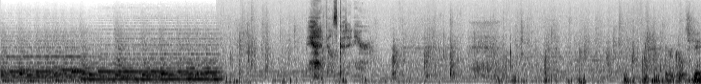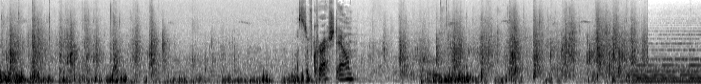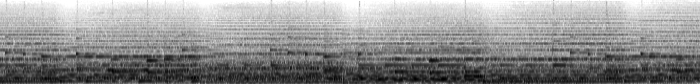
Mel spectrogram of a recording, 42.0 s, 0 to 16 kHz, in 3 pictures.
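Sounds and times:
footsteps on rocky sandy floor: 0:04.4 - 0:19.1, 0:21.2 - 0:27.0
person whispering: 0:06.1 - 0:07.5.

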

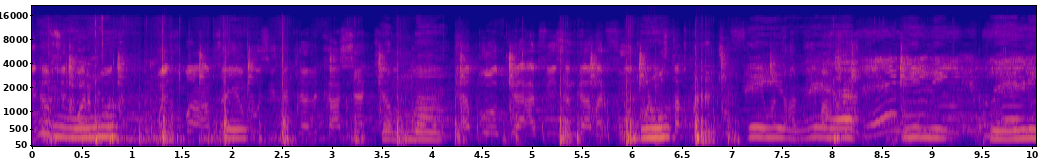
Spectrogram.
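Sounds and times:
high voice singing: 0:00.0 - 0:10.0.

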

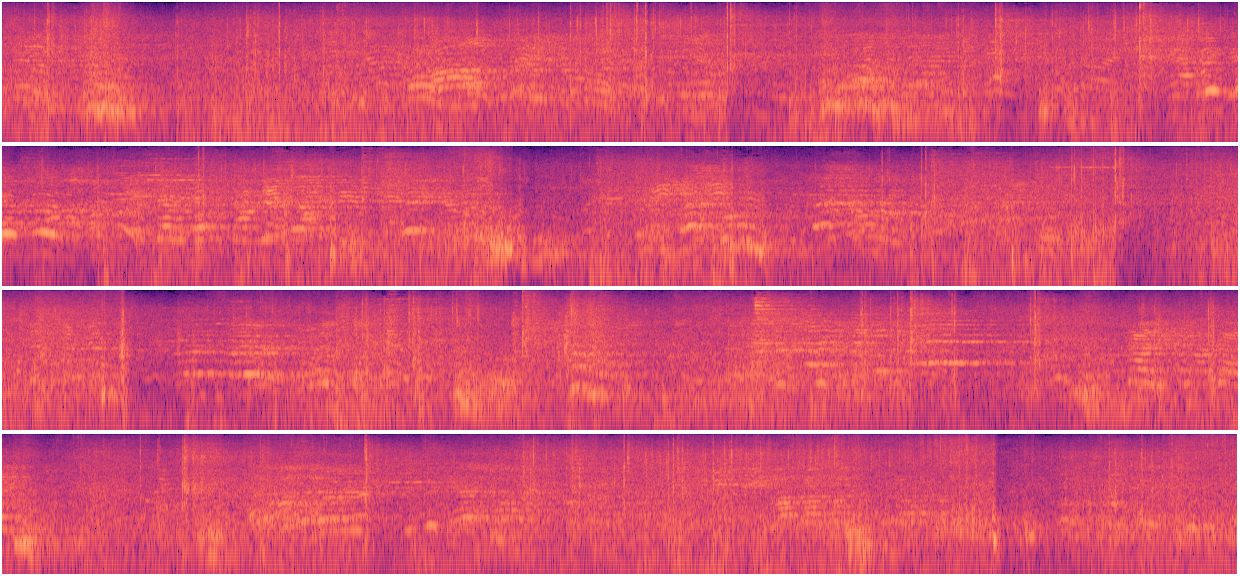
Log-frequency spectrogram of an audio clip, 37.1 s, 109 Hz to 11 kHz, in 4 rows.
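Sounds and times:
skate wheels rolling on floor: 0:00.0 - 0:37.0
sharp clacks of sticks and puck: 0:01.3 - 0:06.1, 0:07.1 - 0:09.6, 0:15.8 - 0:19.6, 0:21.1 - 0:23.0, 0:24.1 - 0:26.8, 0:28.4 - 0:29.8, 0:30.4 - 0:30.8, 0:31.7 - 0:35.4.

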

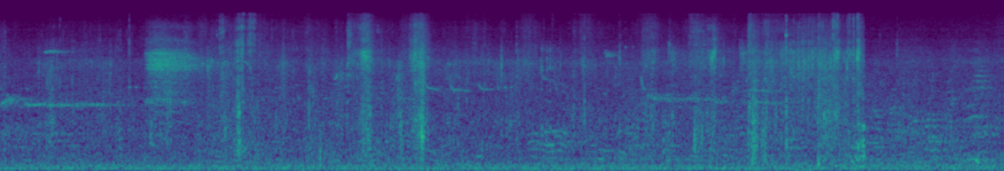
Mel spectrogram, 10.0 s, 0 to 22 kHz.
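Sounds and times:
monkeys scuffling on sandy ground: 0:00.0 - 0:08.7.

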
